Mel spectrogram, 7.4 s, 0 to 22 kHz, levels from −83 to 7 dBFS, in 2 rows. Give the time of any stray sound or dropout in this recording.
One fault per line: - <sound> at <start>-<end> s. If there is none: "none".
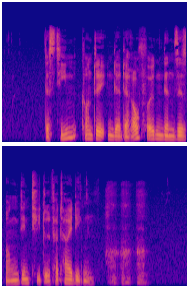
- dropout at 3.7-3.8 s
- throat clearing at 5.7-6.7 s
